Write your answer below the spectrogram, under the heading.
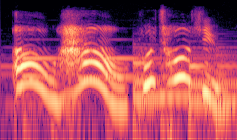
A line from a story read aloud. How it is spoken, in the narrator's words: cried Joel eagerly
